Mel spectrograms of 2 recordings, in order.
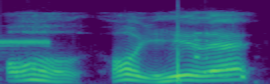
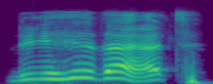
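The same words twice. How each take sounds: First: Higher-pitched mock Australian accent; botched British, sounding Australian. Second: High, loud British caricature; mock British accent. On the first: Mocking British people, accent sliding into Australian. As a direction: aim for British and slip into Australian. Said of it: "Oh, wait, that was Australian". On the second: Mocking British people hearing a noise, high British accent. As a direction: exclaim it as an exaggerated Brit. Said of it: "British people are like".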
